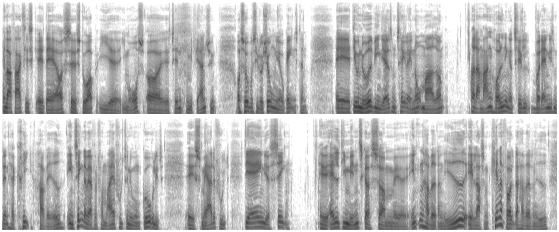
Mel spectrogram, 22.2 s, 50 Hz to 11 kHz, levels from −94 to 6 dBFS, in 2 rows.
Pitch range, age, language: 100-130 Hz, 30-49, Danish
